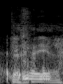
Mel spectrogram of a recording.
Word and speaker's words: De Gea: De Gea, or however you know how to pronounce De Gea. – Okay, thank you.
